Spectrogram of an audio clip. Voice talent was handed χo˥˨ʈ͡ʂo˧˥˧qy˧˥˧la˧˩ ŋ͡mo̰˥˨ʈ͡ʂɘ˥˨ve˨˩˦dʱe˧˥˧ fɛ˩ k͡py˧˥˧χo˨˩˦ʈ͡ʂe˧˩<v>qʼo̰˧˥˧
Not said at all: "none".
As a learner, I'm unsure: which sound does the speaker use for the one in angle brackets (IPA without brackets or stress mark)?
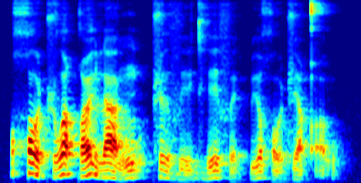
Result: none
